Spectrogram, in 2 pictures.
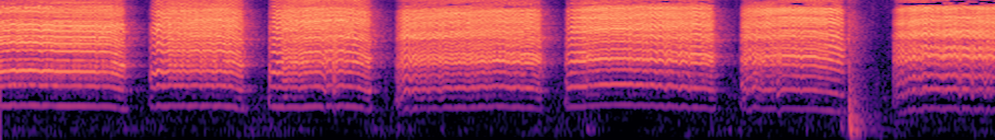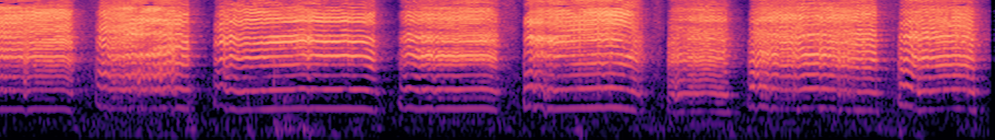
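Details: A female Asian small-clawed otter refusing to give up a stuffed toy gives a fast run of high, whining squeals, about one every three-quarters of a second, each bending down then up in pitch.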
